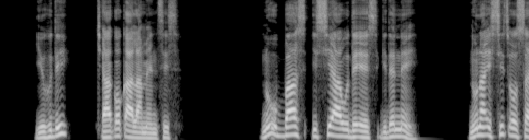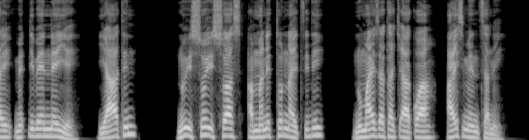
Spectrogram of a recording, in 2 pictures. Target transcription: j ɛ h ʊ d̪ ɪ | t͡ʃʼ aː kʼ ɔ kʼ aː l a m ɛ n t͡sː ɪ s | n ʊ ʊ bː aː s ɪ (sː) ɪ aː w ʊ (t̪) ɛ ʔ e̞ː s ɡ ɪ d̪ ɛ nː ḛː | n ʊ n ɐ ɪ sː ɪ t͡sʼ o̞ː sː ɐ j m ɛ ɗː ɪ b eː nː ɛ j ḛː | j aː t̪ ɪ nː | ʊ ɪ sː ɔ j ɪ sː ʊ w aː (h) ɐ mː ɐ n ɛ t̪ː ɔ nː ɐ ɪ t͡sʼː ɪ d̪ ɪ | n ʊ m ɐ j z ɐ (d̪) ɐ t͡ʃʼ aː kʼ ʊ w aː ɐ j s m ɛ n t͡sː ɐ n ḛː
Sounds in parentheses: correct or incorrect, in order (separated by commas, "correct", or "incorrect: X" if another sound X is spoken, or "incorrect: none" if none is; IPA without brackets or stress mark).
correct, incorrect: d̪, incorrect: s, incorrect: t̪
